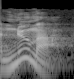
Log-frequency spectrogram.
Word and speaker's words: pneuma: In the Greek language, it's a pneuma. The P is silent.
